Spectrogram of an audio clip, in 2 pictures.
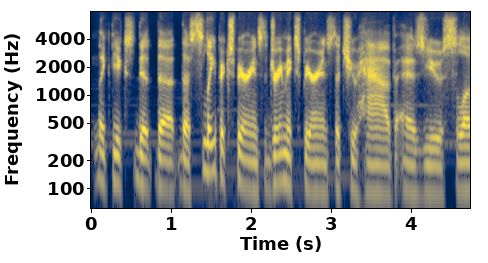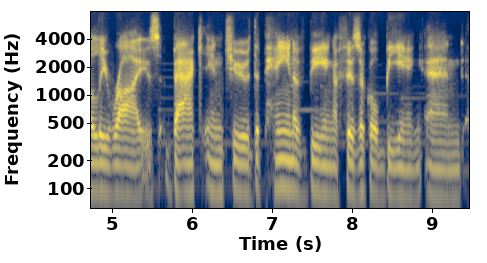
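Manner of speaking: usual speaking voice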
